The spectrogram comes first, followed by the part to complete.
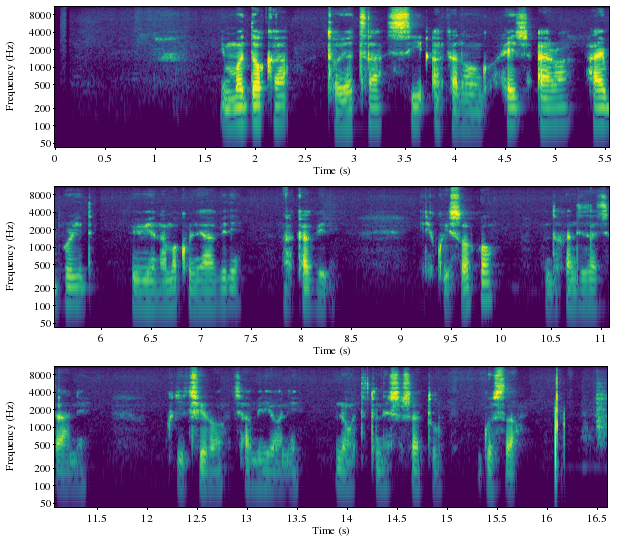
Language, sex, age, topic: Kinyarwanda, male, 18-24, finance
